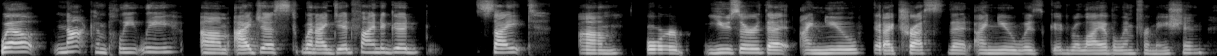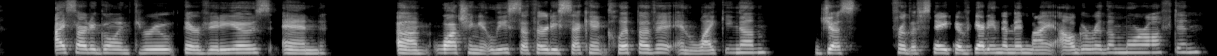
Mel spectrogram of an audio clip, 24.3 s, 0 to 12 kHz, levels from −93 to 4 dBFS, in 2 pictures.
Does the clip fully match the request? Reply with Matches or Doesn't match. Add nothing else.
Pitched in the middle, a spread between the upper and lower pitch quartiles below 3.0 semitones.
Doesn't match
